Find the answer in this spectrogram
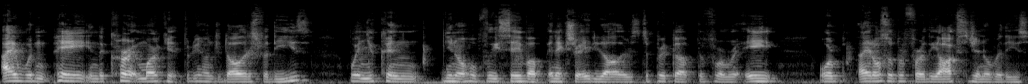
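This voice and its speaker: On a very clean recording with a silent background, a man speaks at a moderate pace in a somewhat breathy, fairly high voice with fairly even intonation. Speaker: audio gear reviewer. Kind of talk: product review.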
